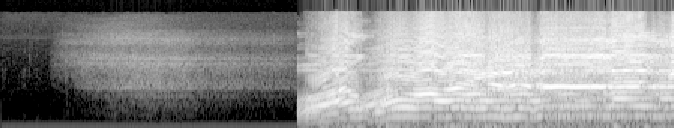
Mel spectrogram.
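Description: Near silence with a faint breath-like sound, then about halfway through a man's voice begins loudly in melodic Quran recitation (mujawwad style), gliding up in pitch and then holding a long, sustained note.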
